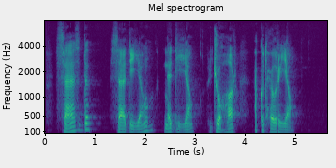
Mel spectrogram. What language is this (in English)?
Kabyle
